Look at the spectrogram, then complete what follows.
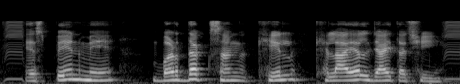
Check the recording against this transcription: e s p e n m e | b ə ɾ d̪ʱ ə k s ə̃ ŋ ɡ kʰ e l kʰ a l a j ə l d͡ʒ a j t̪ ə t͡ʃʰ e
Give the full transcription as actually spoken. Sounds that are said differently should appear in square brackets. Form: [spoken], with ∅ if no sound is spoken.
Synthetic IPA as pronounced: e s p e n m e | b ə ɾ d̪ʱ ə k s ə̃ ŋ ɡ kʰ e l kʰ [e] l a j ə l d͡ʒ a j t̪ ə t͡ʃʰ [i]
